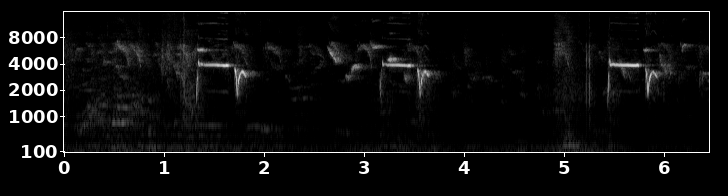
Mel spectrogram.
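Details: Prenjak, the Bar-winged prinia, singing in two loud bursts of high, clipped notes. Each note is a held whistle that snaps downward, and a quiet gap of about a second falls between the bursts.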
